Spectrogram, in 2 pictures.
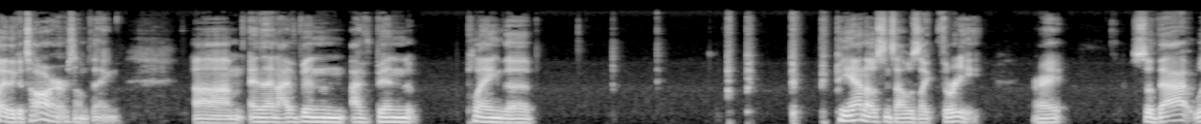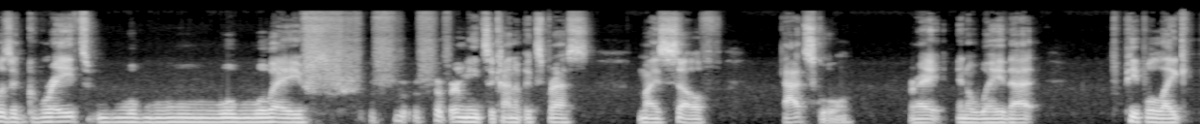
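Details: Adult man who has stuttered since first grade, stuttering most when asking for things or saying something important; stuttering.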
